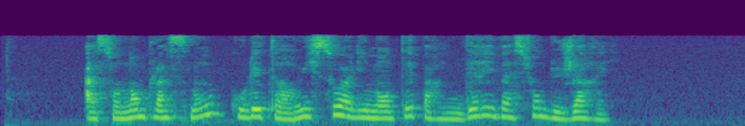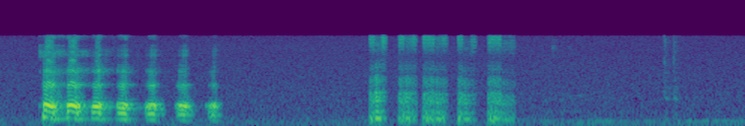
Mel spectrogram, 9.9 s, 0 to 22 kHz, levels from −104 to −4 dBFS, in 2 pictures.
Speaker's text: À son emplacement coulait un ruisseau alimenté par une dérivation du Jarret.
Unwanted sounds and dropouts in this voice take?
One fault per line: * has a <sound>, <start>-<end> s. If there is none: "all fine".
* has a laugh, 5.2-6.5 s
* has a laugh, 7.4-8.4 s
